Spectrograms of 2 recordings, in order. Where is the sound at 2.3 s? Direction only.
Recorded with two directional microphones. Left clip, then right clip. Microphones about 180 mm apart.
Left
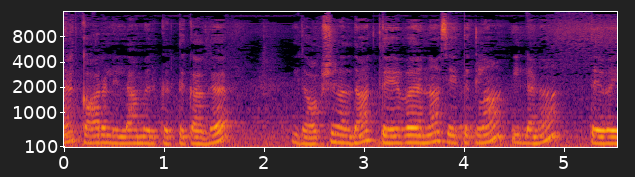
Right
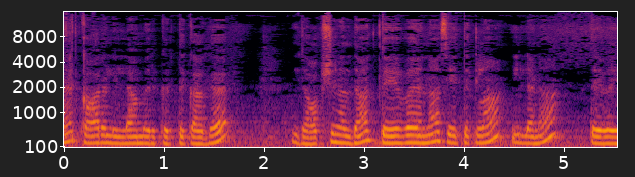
35° right (ahead or behind).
